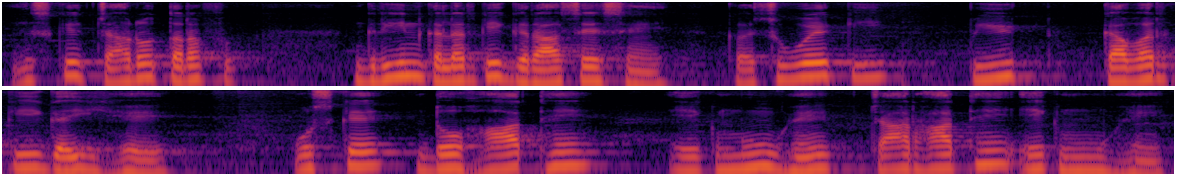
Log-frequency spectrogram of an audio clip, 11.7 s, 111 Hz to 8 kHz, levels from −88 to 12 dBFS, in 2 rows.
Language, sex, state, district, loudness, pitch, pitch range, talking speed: Hindi, male, Jharkhand, Jamtara, -30 LUFS, 150 Hz, 135-170 Hz, 140 wpm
